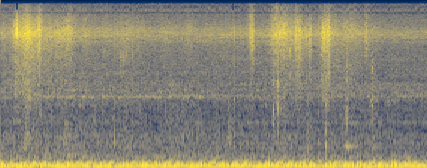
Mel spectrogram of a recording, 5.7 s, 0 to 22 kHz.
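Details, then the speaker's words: 1991 Chevy K1500 V8 with aftermarket headers at cold start, open loop: loping, uneven rumble with an irregular firing beat; running rough and down on power. Owner wonders if something is off a tooth; cause not found. "I mean, even right now in open loop, it's kind of running rough. I really think they should have more power and run smoother than this."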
